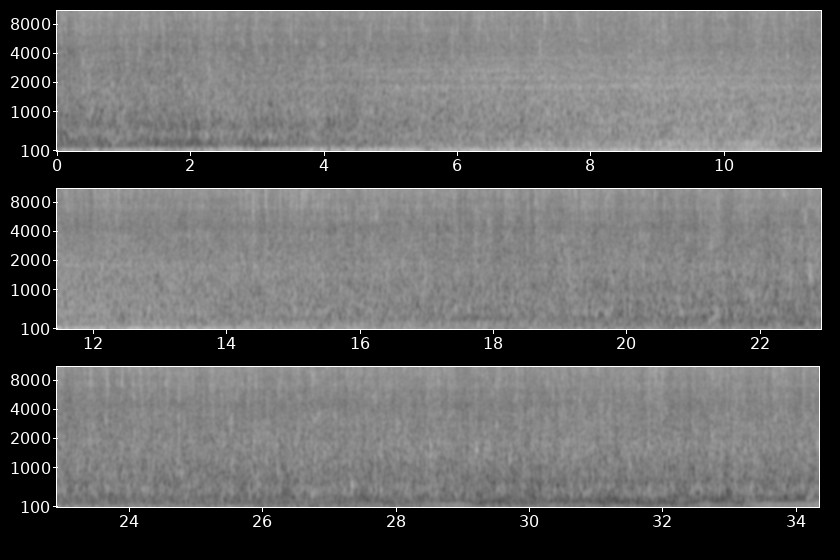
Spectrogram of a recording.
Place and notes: The Thyle river flowing, and a train quickly passing by.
